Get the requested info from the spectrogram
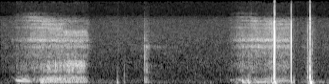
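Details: Dog snoring indoors: one long raspy snore, a quiet pause broken by soft clicks, then a second rougher snore ending in sharp snorting clicks.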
